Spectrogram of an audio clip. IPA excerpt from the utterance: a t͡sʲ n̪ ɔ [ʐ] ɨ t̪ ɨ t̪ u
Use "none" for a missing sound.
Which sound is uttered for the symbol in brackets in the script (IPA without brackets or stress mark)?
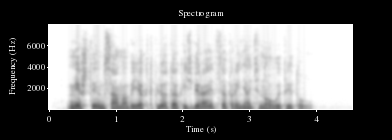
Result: v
